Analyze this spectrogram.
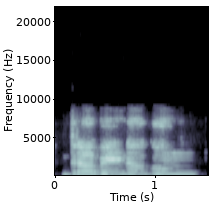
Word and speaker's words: द्रविणगुं: urdhva pavitro vajiniva swamrutamasmi dravinagum savarchasam sumedha amrutokshitah iti त्रिशङ्कुर्वेदानुवचनम् ॐ शान्ति शान्ति शान्तिः. So here, where the word comes Dravida, Dravina, after that the pronunciation goes like Dravina Gum.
